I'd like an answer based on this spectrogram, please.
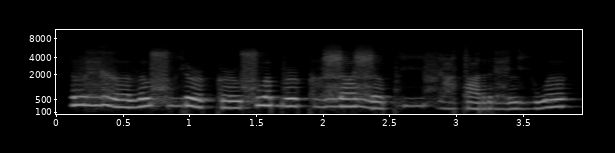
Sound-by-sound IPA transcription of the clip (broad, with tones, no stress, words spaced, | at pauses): βɛ̤˥ɣə˩ ðə˥ sʷi̤˥ɾə˞˩ kə˞˩ sʷɐ˥ bə˞˥kə̤˥ɮɐ˥ɮə˩ pʰi̤˥fi̤˩tˤɐ˩rɛ̤˩ li̤˩wə˥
